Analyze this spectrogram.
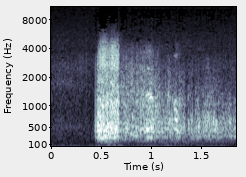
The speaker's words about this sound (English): What was that? That was a heavy explosion. Not far away.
